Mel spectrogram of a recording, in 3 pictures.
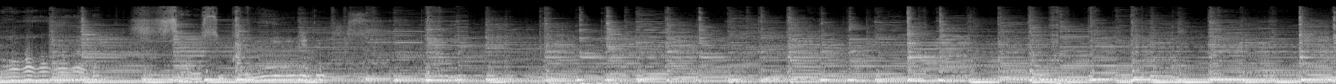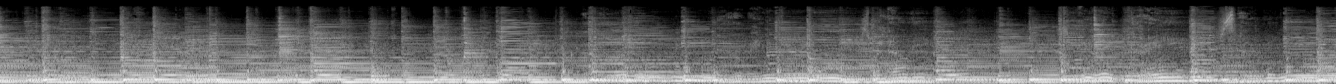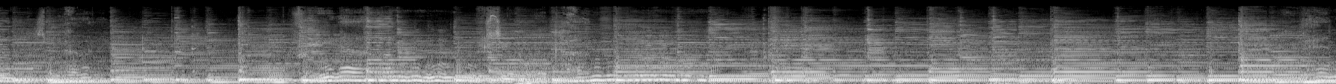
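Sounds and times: person singing wordless melody: 0.0s - 5.0s, 18.8s - 28.4s, 29.6s - 37.0s, 39.1s - 40.0s
acoustic guitar accompaniment: 0.0s - 40.0s.

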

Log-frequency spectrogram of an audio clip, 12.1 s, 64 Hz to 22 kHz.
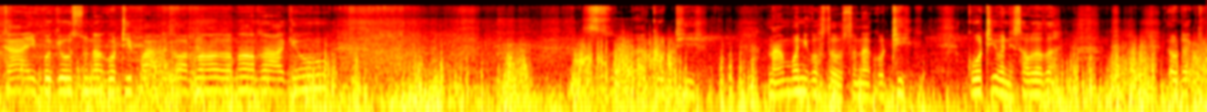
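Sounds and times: street traffic: 0.0s - 12.0s
wind buffeting microphone: 0.0s - 12.0s.

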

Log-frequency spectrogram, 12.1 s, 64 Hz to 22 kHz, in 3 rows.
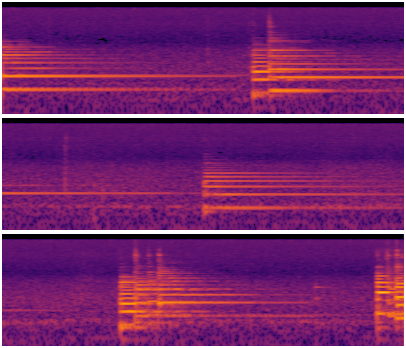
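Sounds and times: classical guitar note ringing: 0.0s - 8.5s, 9.2s - 12.0s
faint tick: 2.0s - 2.2s, 4.6s - 4.9s.

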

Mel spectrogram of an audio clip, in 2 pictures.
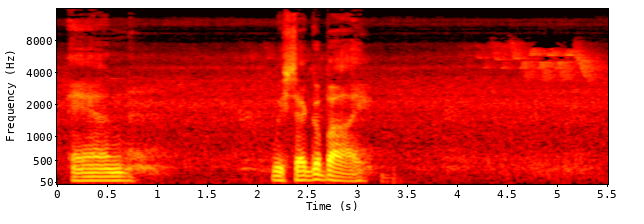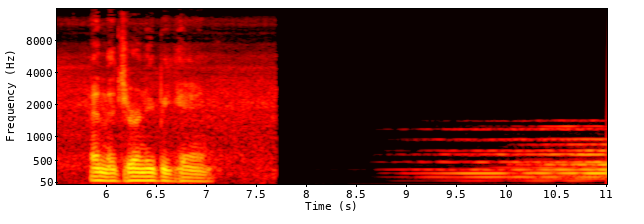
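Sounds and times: low steady outdoor hiss: 0.0s - 7.7s
faint high bird chirps: 4.0s - 5.6s.

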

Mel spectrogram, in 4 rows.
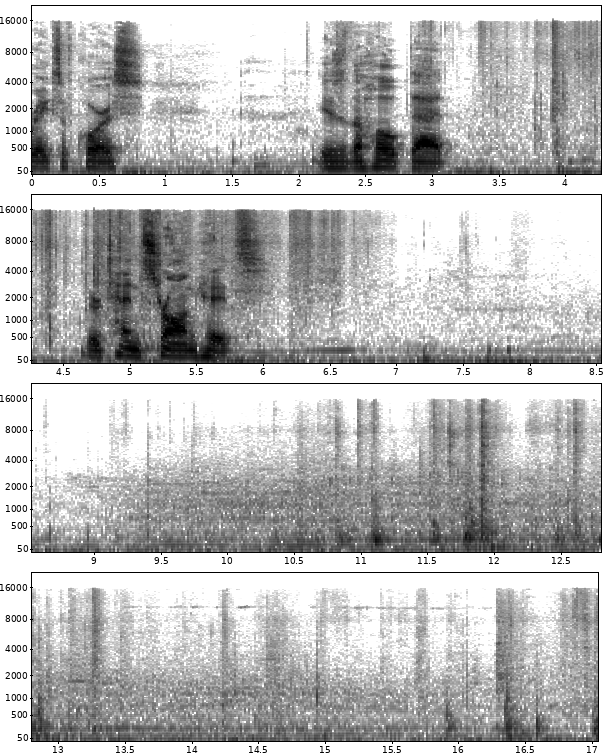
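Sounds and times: low steady hum: 0.2s - 17.0s.

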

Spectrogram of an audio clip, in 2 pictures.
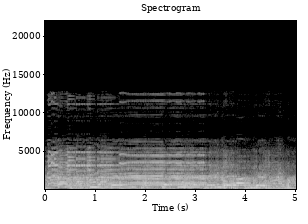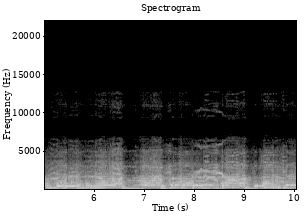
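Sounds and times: loud live band instrumental: 0.0s - 10.0s.

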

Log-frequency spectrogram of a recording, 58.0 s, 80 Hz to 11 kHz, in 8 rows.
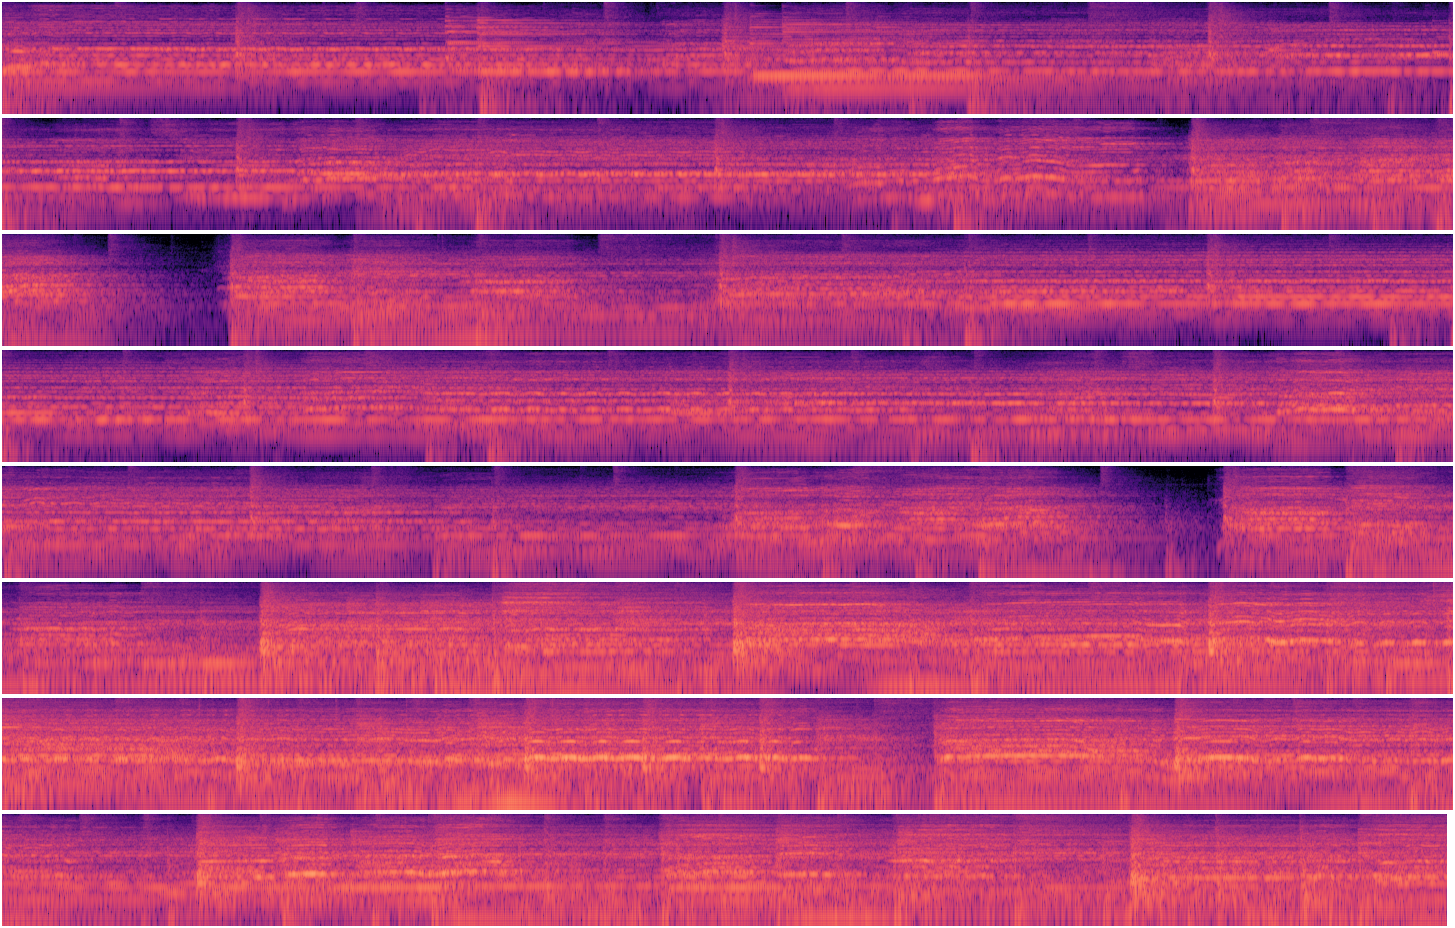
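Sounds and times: gospel choir singing: 0.0s - 58.0s.

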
